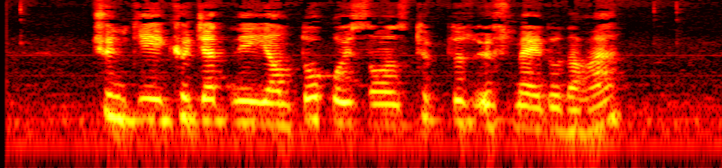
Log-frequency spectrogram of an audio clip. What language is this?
Uyghur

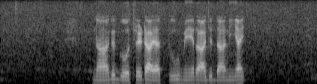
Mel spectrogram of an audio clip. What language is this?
Sinhala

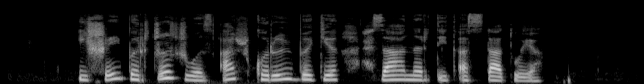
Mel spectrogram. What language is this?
Abkhazian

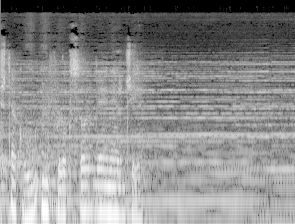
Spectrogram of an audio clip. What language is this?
Romanian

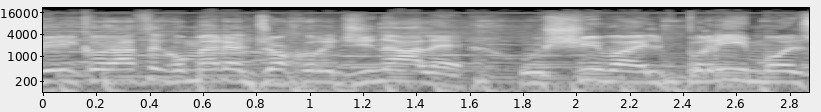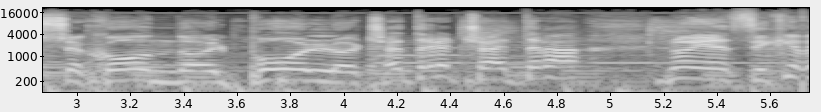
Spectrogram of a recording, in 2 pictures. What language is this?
Italian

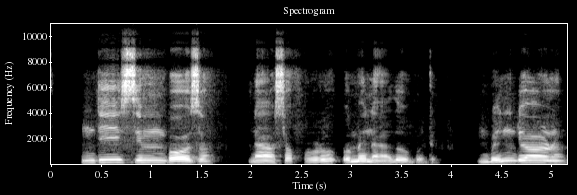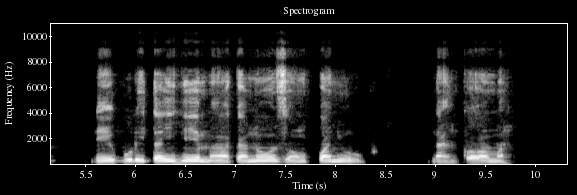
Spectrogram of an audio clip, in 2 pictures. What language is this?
Igbo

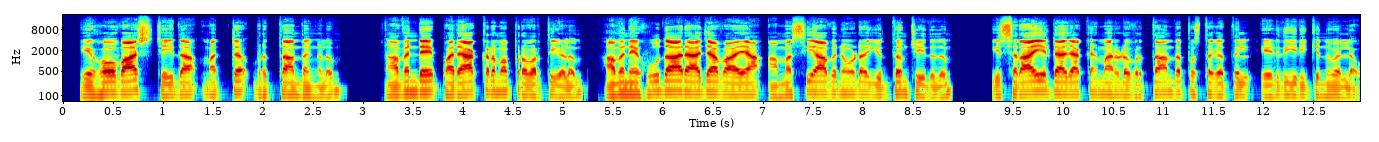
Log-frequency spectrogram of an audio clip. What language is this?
Malayalam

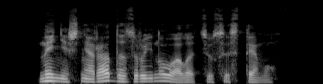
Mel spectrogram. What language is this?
Ukrainian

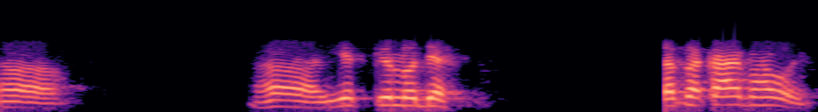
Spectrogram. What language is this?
Marathi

